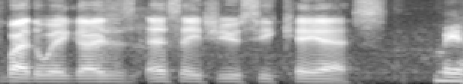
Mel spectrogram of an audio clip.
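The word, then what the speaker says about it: Shough: Texas are the third team and it is pronounced Tyler shuck shuck shuck I don't know why those things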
